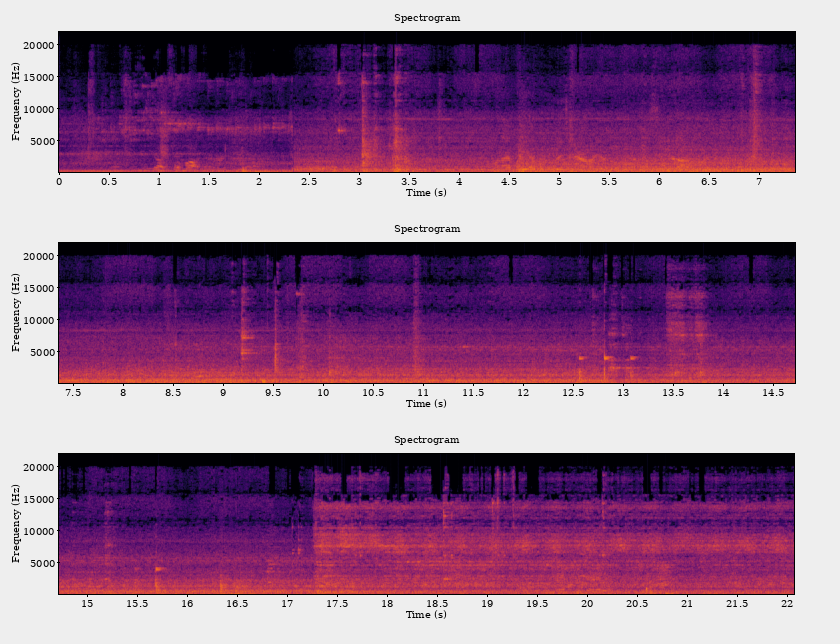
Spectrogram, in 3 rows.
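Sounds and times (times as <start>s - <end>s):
workshop noise: 0.0s - 22.0s.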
